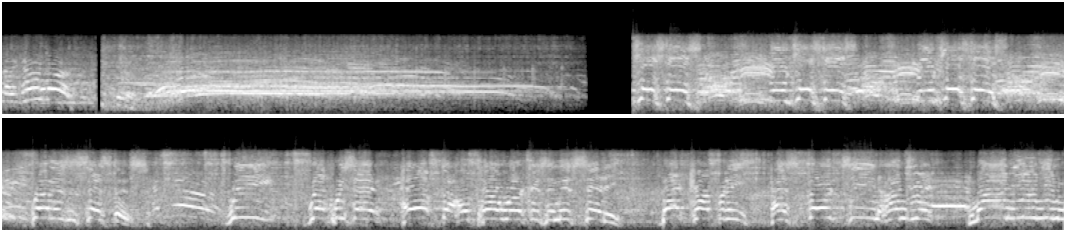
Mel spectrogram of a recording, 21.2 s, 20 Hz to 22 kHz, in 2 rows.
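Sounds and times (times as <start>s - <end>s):
crowd of thousands giving a long sustained shout: 0.2s - 21.2s
crowd of thousands marching and chanting: 6.3s - 11.4s.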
